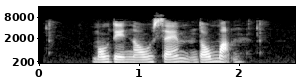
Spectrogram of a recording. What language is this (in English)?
Cantonese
